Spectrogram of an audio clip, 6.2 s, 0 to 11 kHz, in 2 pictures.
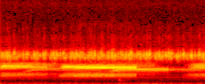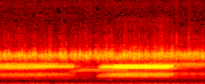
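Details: Dense swamp frog chorus on a Nokia Lumia 1020 phone, with long trilled croaks alternating between callers in one- to two-second blocks, getting louder near the end, over a steady high-pitched drone.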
